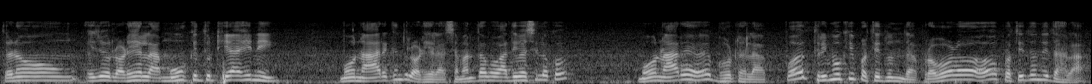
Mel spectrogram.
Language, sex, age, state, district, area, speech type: Odia, male, 60+, Odisha, Kandhamal, rural, spontaneous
